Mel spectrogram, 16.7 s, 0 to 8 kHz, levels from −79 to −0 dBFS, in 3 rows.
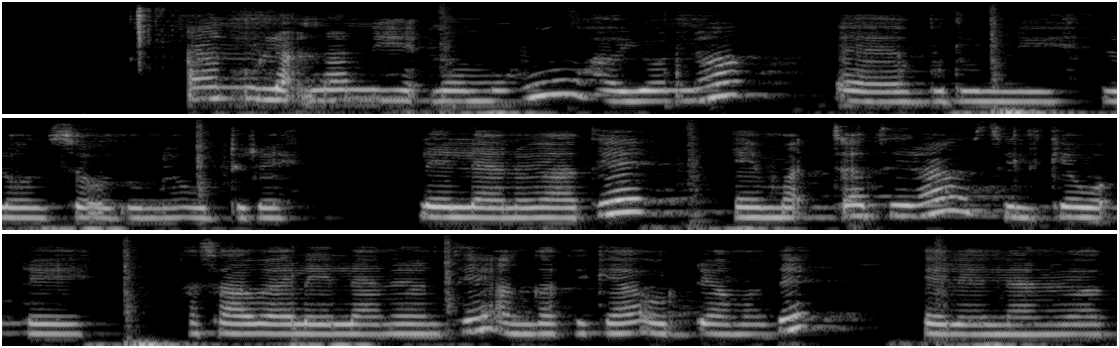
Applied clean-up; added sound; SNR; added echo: classical method WPE with log-MMSE.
